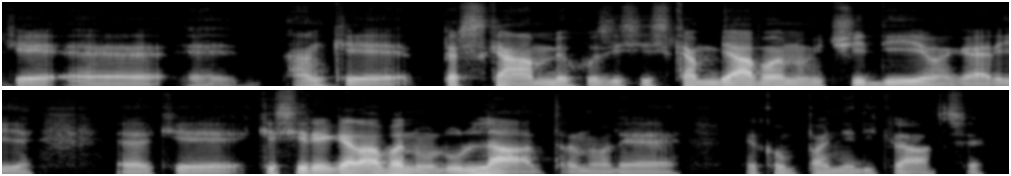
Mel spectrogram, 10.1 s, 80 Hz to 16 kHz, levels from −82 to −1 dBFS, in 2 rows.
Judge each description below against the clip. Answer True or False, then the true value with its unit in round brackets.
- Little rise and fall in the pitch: True (1.9 semitones)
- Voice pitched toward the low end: True (105 Hz)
